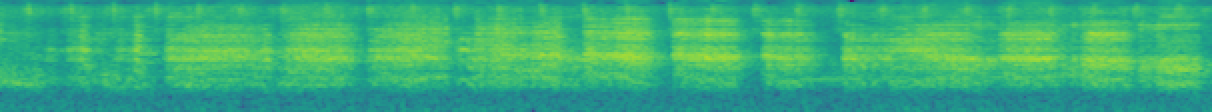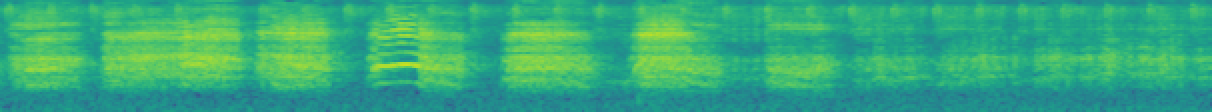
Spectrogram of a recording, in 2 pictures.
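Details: Returning kookaburras give loud, raucous laughing calls, a rapid stream of harsh chuckling notes pulsing roughly once a second and building in strength toward the end.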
